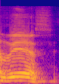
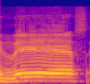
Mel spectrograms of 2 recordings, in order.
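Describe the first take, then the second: First: रेस said short and simple; correct short race. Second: रेस stretched long and slow; wrong drawn-out race. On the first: Teacher showing students the right short रेस. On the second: Teacher demonstrating to students the wrong long रेस. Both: Shown as a demonstration. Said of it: "ऐसे नहीं बोलना है".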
